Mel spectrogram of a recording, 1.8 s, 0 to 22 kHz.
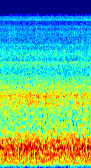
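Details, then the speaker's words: Vintage Sears Coldspot Thirty dehumidifier, about 40 years old, basement, just switched on via humidistat: compressor kicks on right away into a soft steady hum with even hiss, no knocks or rattles; normal, very quiet running. "and there it goes and the compressor kicks on right away and like I said this thing is unbelievably quiet"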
